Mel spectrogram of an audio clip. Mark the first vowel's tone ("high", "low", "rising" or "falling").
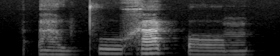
low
